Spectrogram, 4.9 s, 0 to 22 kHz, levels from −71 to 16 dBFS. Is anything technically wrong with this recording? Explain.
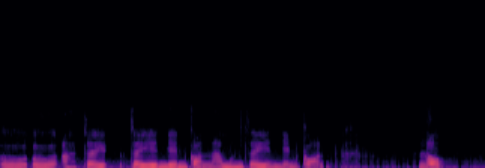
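Yes. From 2.69 to 4.70 s the speech suffers repeated packet loss, giving a robotic sound. Short holes keep opening, about two dozen of them, the longest 33 ms. The receiver fills each hole by stretching the last sound it had, and then the next hole arrives. About a quarter of the stretch is patched this way, roughly 300 ms of rebuilt audio. The result is choppy speech with bits missing.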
